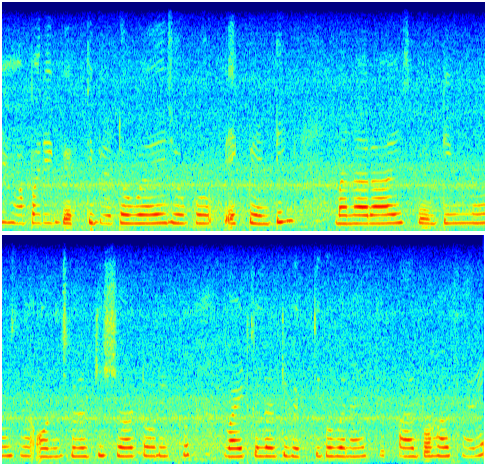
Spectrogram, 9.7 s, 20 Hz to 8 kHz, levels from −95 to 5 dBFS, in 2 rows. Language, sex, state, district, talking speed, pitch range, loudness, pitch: Hindi, female, Bihar, Purnia, 235 wpm, 295-315 Hz, -16 LUFS, 305 Hz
